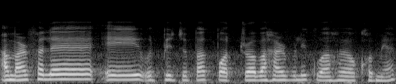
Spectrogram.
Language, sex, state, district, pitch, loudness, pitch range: Assamese, female, Assam, Kamrup Metropolitan, 200 Hz, -16 LUFS, 195-215 Hz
